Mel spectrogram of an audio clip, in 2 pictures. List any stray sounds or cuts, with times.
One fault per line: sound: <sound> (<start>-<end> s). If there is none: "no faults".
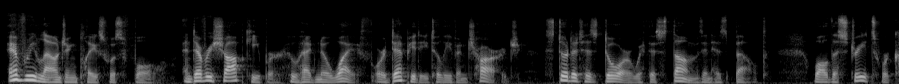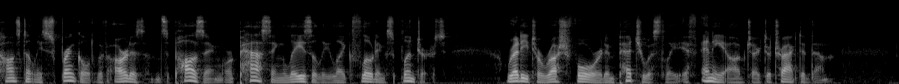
no faults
